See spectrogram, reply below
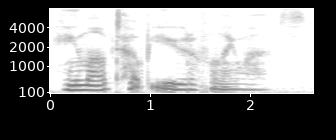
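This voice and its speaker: Breathy, whispering melancholy vampire woman, acted out. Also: fairly low pitch, fairly even intonation, darkish tone, heavily acted. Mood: reflective, subdued. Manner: slow, intimate, confessional storytelling. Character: beautiful, melancholy, bitter female vampire recounting her past. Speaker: voice actor in audio roleplay. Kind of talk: whispered ASMR roleplay monologue.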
